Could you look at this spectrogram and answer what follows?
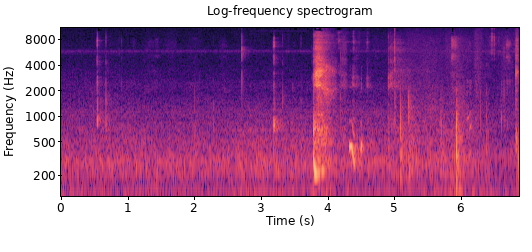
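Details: Infant hiccups: a few short, abrupt catching sounds over quiet room noise.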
